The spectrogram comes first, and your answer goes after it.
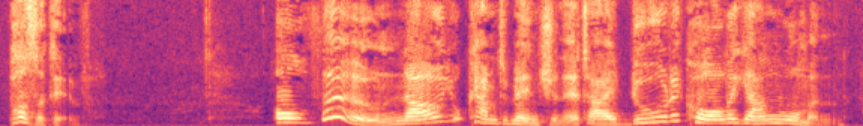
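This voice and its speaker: A woman's voice: a little high, huge pitch swings, measured pace, mellow, breathy edge, heavily acted. A woman acting a prim, fussy middle-aged housewife in a radio drama, speaking formally and precisely. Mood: certain, prim.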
